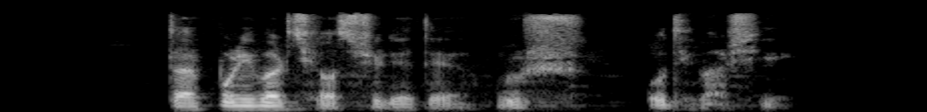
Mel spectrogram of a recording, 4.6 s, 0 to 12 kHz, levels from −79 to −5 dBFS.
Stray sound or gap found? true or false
false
